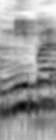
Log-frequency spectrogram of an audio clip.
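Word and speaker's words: Dnieper: कहां पर है अगर कोई पूछे आप लोगों से तो याद रखिएगा नीपर रिवर यहां पर, जिसको डी साइलेंट होगा नीपर रिवर आप लोग इसको बोलेगा।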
